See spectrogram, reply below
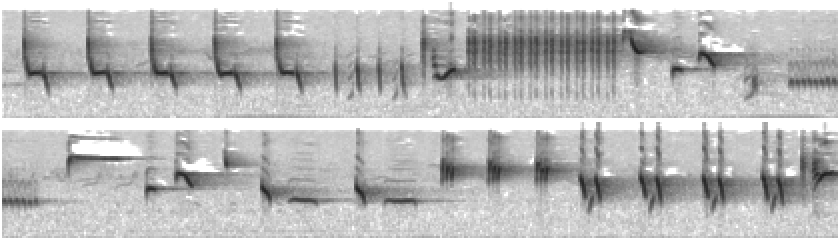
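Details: Common nightingale singing in a forest: a rich varied song of repeated down-slurred notes, a dry rattling trill, pure whistles, then fast repeated chirps, with no other sounds.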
